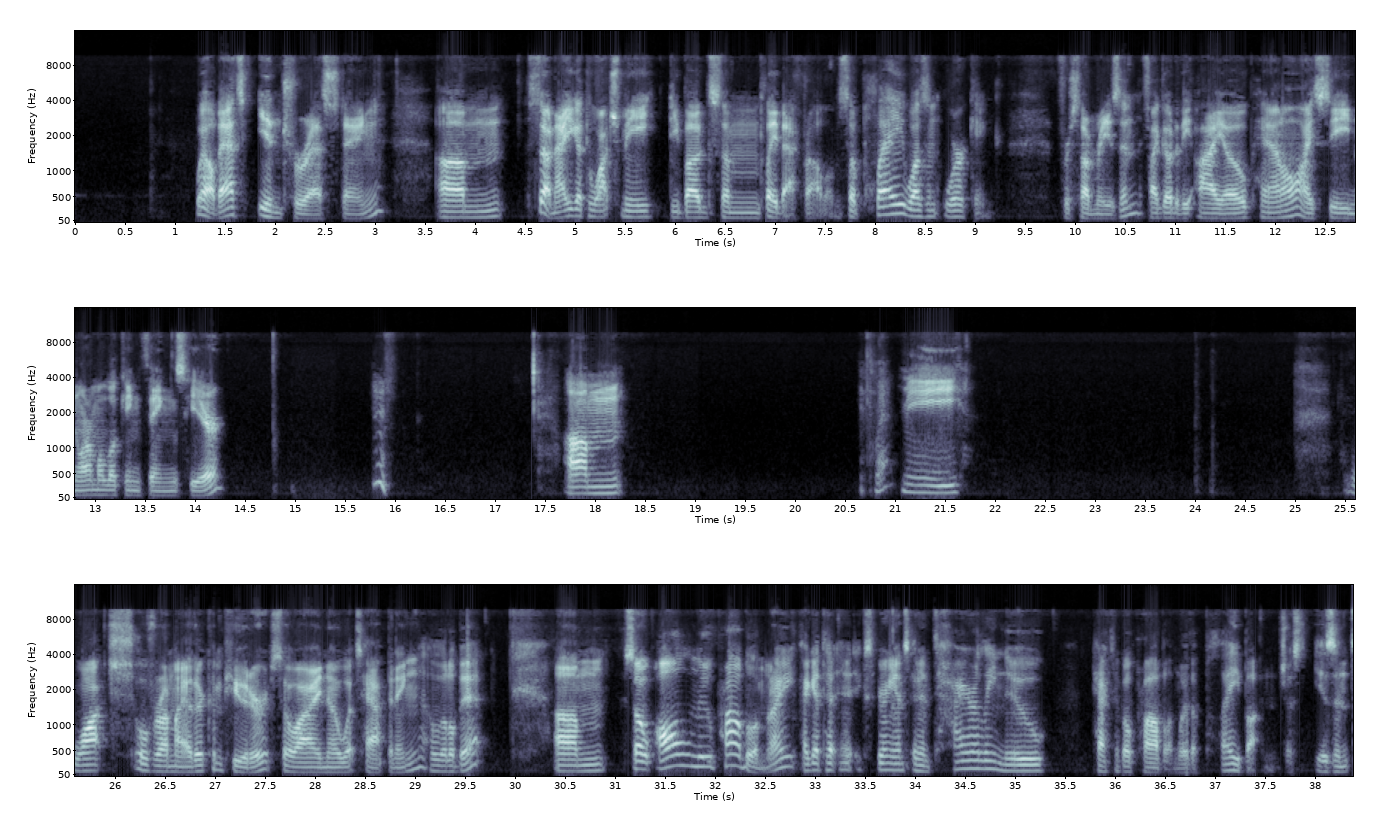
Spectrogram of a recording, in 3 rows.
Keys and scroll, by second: 3.4 alt+e, 3.8 Up, 4.1 Return, 35.0 space.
